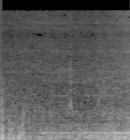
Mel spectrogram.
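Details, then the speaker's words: Carrier rooftop unit compressor that would not start, now running after bypassing a bad outdoor air sensor by wire-nutting its two wires together as a temporary fix; steady low even hum, no clatter, normal operation. "probably get this panel back on but the compressor is running now"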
